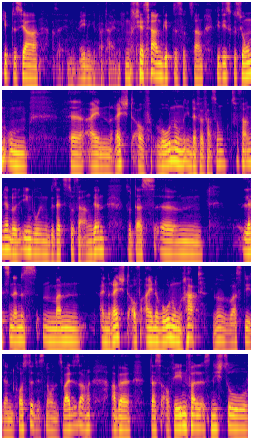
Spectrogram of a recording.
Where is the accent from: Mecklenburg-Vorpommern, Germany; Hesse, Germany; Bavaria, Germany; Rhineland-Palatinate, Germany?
Hesse, Germany; Frankfurt; Oder freue mich als Frankfurter auch, dass es so attraktiv ist, anscheinend nach Frankfurt zu kommen.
